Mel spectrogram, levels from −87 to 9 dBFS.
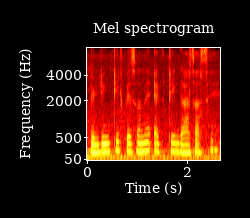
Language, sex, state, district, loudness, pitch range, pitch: Bengali, female, Assam, Hailakandi, -15 LUFS, 170-190 Hz, 180 Hz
